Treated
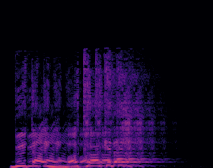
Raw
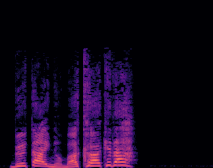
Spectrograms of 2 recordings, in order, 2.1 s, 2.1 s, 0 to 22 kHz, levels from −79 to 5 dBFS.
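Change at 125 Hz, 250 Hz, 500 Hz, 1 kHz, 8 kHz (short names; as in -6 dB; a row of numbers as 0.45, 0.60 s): n/a, -3.0 dB, -14.5 dB, -8.0 dB, -1.0 dB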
